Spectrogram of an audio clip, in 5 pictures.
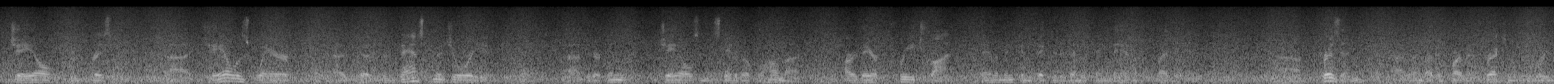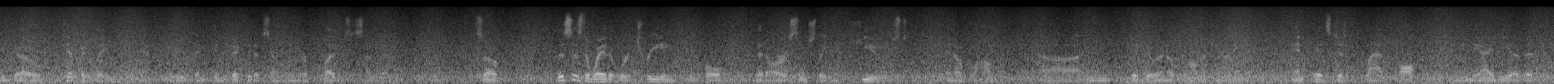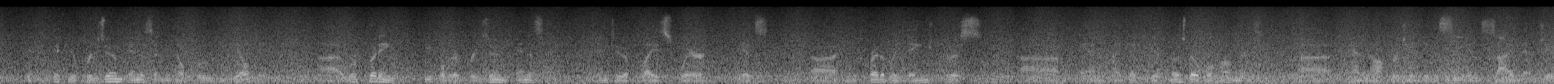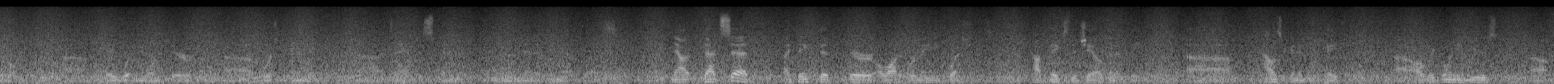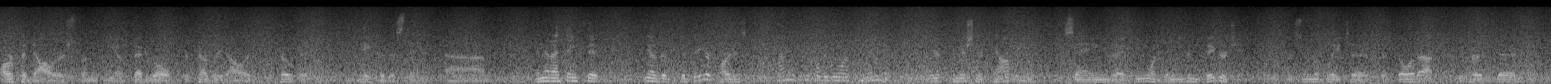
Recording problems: hiss; loud; throughout; 1 dB below the speech

